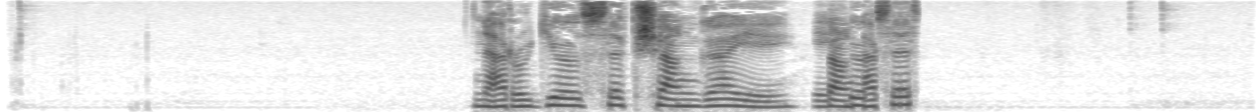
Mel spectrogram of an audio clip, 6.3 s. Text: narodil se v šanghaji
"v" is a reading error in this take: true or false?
false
